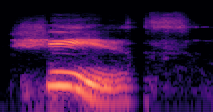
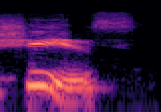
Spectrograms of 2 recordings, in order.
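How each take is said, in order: First: It is said as one contracted word. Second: The same.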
